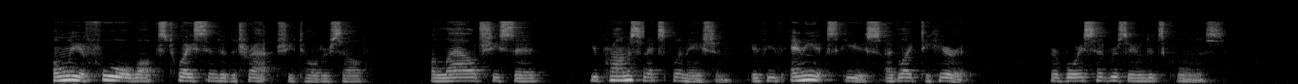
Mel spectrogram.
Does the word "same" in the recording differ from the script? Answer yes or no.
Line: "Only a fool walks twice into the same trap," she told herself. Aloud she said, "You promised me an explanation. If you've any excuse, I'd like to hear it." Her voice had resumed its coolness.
yes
